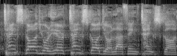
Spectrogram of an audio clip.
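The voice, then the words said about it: Imitated thick Middle Eastern accent. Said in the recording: “my dad has a thick accent.”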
